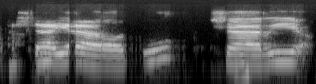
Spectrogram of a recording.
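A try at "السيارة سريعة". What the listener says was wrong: As-sayyaratu syari'atun. Ya, kalau syari'ah itu syariat ya. Ini pakai sin.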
